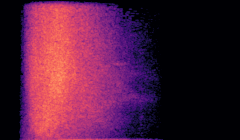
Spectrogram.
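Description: Whoosh transition sound effect with a deep rumble underneath, coming in just after the start and fading out about a second and a half later.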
